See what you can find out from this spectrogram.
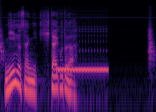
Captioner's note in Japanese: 📱 呼び出し音：プルルル･･･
